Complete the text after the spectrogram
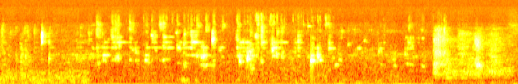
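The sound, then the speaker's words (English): A cocktail of Bombay Sapphire gin and Tio Pepe sherry is strained from a shaker with ice into a glass: a brief low rush of liquid, then scattered drips and small ice clicks, ending in a short splashy trickle, fairly quiet. “Pour into a glass. Strain.”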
